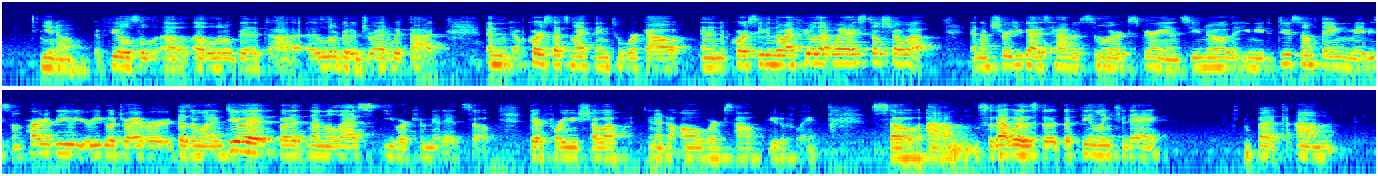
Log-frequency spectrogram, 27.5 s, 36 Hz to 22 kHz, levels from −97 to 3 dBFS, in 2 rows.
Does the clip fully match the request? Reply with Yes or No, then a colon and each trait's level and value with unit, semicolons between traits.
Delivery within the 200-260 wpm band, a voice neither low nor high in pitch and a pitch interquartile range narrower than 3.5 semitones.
Yes: fast, 205 wpm; medium, 150 Hz; average, 2.9 semitones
